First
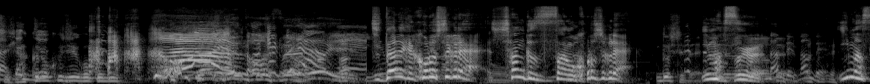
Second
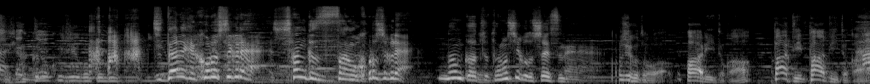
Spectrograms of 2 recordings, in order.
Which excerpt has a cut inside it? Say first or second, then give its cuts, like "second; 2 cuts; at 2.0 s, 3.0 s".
second; 3 cuts; at 1.4 s, 4.2 s, 7.7 s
